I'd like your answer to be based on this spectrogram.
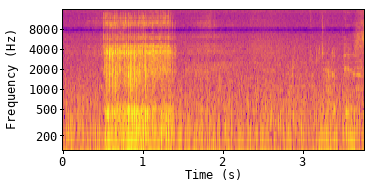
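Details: Female animal or person snoring: a single harsh, noisy snore lasting about one second over quiet room noise; snoring.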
